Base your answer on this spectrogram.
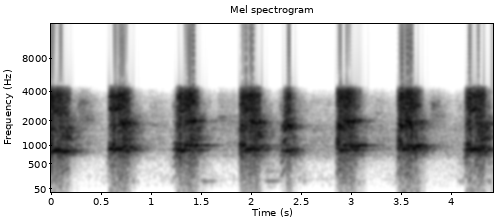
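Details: Pet dog barking while attacking rocks as its owners work in the yard; eight sharp, loud barks spaced roughly half a second apart, with a person urging it on just before.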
